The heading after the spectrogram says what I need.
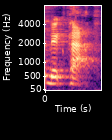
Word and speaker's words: MCPAP: can be a challenging AC it's MC people pronounce it mcpap yeah the massachusett child psychiatry Access program for moms so it's mcpap for moms there's actually one for kids that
